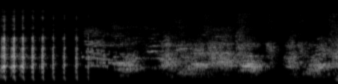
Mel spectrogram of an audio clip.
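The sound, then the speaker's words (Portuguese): A crowd chants in a quick rhythmic burst of about ten beats, then breaks into loud, sustained shouting and cheering that swells and dips for several seconds. “Ah, rapaz, agora, vão, agora vão gritar, viu,”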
